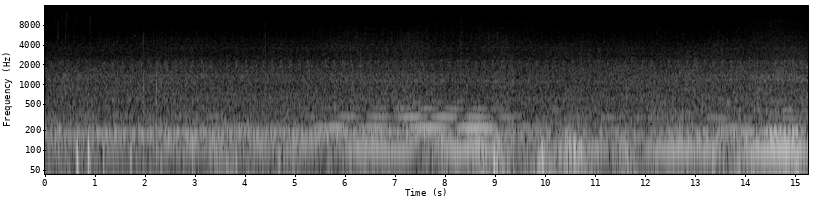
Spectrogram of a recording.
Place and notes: ul. Weglowa, Lodz
Weglowa street Lodz
18 November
